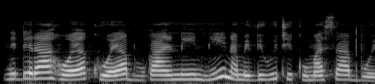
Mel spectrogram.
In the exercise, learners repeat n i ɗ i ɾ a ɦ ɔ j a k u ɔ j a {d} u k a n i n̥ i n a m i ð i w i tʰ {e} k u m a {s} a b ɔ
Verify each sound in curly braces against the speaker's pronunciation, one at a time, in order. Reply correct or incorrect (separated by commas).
incorrect, incorrect, correct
